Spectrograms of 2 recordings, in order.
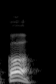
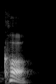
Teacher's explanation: જ્યારે બોલશો ત્યારે તમારા હાથની આગળ હથેળીમાં હવાનો સ્પર્શ થશે પણ ક બોલો ત્યારે હવા ઓછી બહાર આવશે એટલે અલ્પપ્રાણ છે અને ખ બોલો તો હવા વધારે બહાર આવશે એટલે કેવો છે ખ મહાપ્રાણ છે તો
